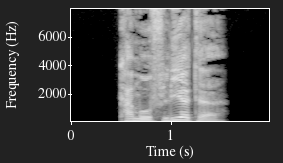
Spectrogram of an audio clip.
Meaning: inflection of camouflieren: 1. first/third-person singular preterite 2. first/third-person singular subjunctive II
- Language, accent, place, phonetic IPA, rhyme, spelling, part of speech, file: German, Germany, Berlin, [kamuˈfliːɐ̯tə], -iːɐ̯tə, camouflierte, adjective / verb, De-camouflierte.ogg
